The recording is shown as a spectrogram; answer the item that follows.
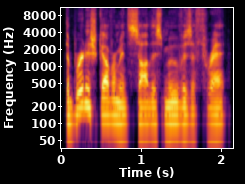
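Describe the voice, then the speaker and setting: A man giving scripted history narration as a documentary narrator, with steady storytelling delivery. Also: on the low side, fast talker, dry recording, clean studio sound.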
